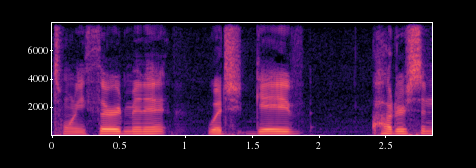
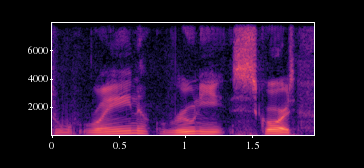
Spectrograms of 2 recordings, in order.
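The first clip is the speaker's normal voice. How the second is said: very slow, a bit softer, tasting each word; drawn out as if testing how odd it sounds; savoring the odd phrase; 4 dB quieter, much slower than usual. Shown as a demonstration. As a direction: stretch it out, amused disbelief. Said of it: "that's a weird thing to say".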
